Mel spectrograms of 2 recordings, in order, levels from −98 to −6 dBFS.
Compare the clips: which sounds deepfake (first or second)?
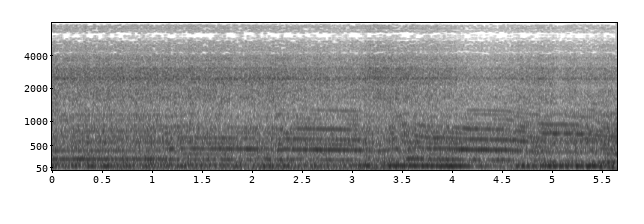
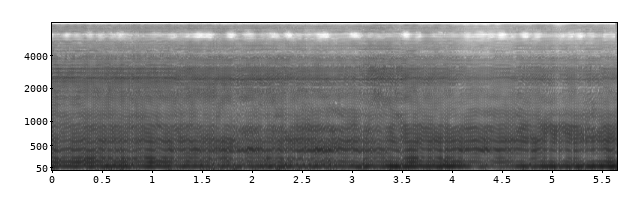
second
